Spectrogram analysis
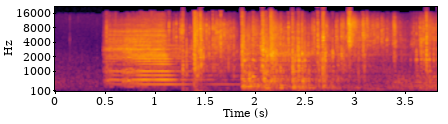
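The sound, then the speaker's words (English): A 17th-century wooden violin made by Nicola Amati at Cremona cracks and splinters as a foot goes through its bridge and the soundpost is sat on during an orchestra performance: a ringing, twanging string resonance at first, then a burst of dry, sharp crunching and splintering that carries on loudly to the end. “He's put his foot through the bridge and sat on the soundpost.”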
